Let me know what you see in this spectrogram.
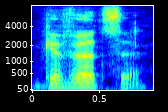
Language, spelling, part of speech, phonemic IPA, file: German, Gewürze, noun, /ɡəˈvʏʁtsə/, De-Gewürze.ogg
- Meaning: nominative/accusative/genitive plural of Gewürz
